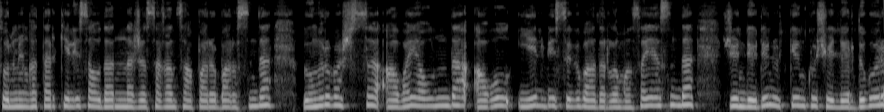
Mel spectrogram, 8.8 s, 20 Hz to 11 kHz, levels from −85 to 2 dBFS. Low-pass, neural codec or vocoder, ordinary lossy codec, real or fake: none; vocoder, 22.05 kHz, 80 mel bands, HiFi-GAN; none; fake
